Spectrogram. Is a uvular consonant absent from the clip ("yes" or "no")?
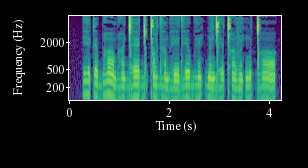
yes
